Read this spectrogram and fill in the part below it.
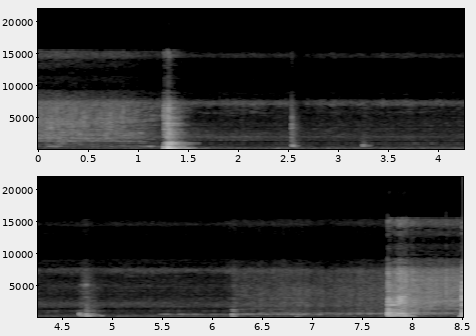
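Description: Gongura chutney being stirred in a pan on the stove, with a few sharp scraping strokes and soft clicks over a faint, steady sizzle of the simmering mixture.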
